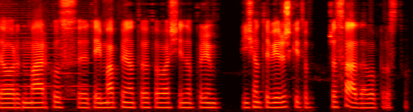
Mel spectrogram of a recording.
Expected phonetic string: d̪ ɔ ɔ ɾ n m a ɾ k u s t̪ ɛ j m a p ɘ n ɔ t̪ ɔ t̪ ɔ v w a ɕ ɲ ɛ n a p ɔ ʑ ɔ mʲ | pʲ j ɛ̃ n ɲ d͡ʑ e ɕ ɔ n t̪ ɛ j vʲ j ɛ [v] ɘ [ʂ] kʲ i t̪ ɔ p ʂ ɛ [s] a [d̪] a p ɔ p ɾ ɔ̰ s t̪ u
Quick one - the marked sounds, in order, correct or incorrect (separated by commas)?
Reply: incorrect, correct, correct, correct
